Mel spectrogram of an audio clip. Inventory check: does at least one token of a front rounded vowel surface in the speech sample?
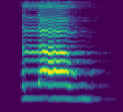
no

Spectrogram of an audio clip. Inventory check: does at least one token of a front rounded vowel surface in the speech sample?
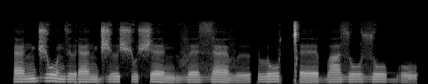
no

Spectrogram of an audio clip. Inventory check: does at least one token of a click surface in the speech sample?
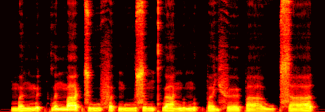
no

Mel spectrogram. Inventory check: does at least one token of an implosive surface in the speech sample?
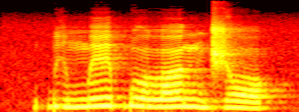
yes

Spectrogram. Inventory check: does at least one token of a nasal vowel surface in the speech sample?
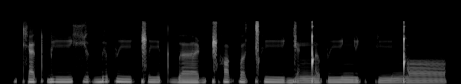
no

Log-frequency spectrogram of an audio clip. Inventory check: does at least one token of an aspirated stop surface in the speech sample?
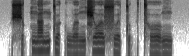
yes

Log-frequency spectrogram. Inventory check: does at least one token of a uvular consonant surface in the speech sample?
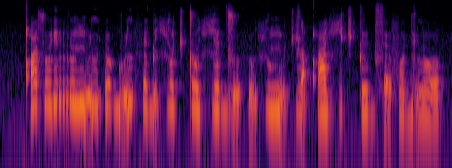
yes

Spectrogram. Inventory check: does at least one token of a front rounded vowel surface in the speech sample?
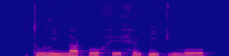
no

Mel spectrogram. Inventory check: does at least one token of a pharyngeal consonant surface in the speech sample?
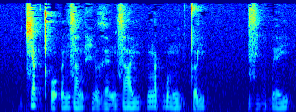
no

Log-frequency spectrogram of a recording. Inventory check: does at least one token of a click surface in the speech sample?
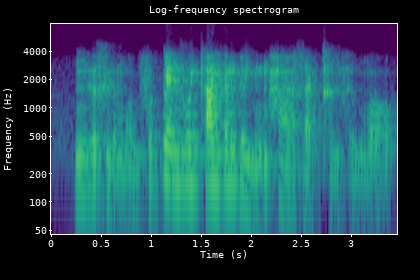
no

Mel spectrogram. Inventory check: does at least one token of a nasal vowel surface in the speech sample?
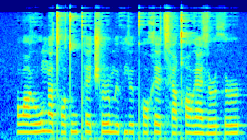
no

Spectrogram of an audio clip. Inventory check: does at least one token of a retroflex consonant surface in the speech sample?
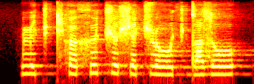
yes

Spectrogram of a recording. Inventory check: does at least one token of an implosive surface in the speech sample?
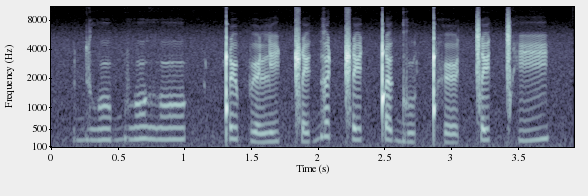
no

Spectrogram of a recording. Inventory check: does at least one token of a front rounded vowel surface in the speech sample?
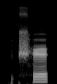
yes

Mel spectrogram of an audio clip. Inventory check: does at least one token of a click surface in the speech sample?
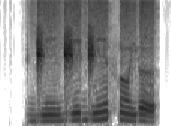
no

